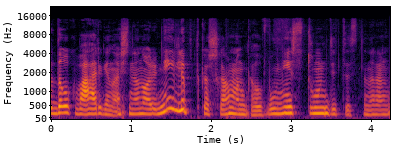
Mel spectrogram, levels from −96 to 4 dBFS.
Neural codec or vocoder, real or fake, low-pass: vocoder, 44.1 kHz, 128 mel bands every 256 samples, BigVGAN v2; fake; 14.4 kHz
